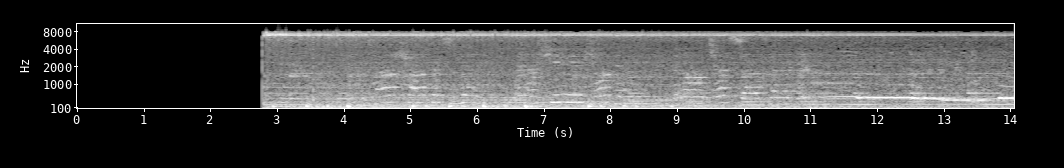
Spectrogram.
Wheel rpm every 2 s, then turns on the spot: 0, 0, 0, 0, 0, 0, 0.
none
